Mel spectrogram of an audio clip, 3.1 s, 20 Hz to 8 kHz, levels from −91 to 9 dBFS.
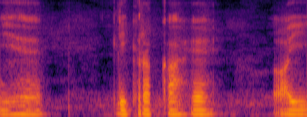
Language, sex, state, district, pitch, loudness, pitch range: Hindi, male, Bihar, Vaishali, 110 Hz, -21 LUFS, 110-115 Hz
